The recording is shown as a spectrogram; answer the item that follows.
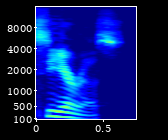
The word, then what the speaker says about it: Sigur Rós: That's not how you say it, but okay. – How do you say it? – It's Sierros.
